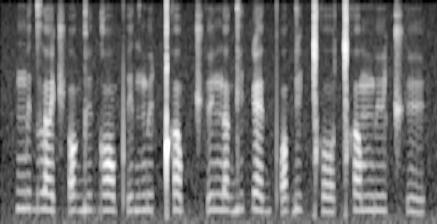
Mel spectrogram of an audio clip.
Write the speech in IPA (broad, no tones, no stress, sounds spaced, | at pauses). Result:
m i d l ʌ t͡ʃʼ ɔ ɡ y ɡ ɔ pʼ i d m y ǃʰ ʌ p t͡ʃʼ y n ɾ ʌ ɡ i ɠ ɛ d pʼ ɔ ɠ i ǀʰ o ǀʰ ʌ m y t͡ʃʼ y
